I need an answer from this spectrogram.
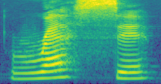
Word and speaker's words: recipe: talk about pronunciation first recipe usually if there is an e at the end of a word it's silent like the previous word we talked about quite quite we don't say quite e but in this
